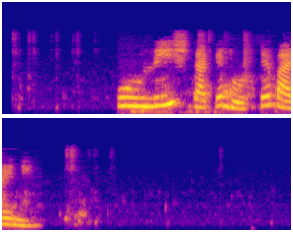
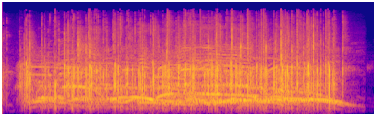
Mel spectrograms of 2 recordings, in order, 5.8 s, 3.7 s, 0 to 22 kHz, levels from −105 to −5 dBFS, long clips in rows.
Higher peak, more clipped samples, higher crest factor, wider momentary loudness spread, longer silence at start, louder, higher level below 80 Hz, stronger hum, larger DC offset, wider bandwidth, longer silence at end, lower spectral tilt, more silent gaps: about the same, -2 dBFS vs 0 dBFS; neither; about the same, 18 dB vs 20 dB; first, 12 LU vs 6 LU; first, 1.15 s vs 0 s; first, -16 LUFS vs -19 LUFS; first, -62 dBFS vs -72 dBFS; neither; neither; second, 7 kHz vs 17 kHz; first, 2.1 s vs 0.2 s; first, -7 dB/octave vs 0 dB/octave; neither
